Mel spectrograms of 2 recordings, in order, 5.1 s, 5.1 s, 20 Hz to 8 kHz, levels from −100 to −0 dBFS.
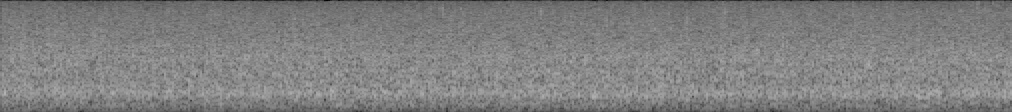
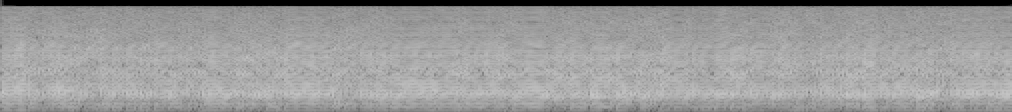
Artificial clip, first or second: second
